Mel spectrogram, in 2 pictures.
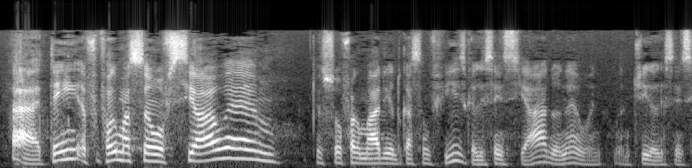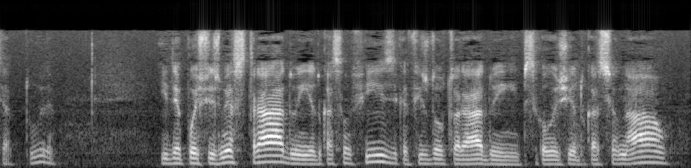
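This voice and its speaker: A man at medium pitch with lively intonation and a moderate pace, amid noticeable background noise. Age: 60s. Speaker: physical education professor. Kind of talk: TV interview. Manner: halting, many repetitions.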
